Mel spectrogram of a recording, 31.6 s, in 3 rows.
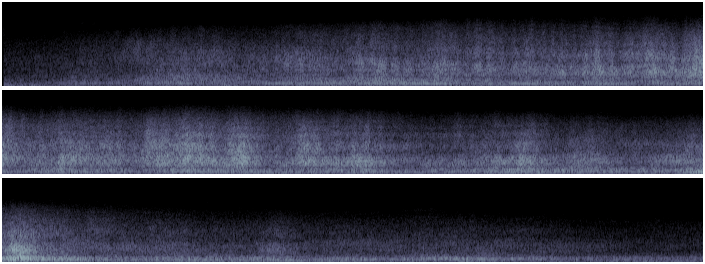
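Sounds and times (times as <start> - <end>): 
Gloster Meteor F Mk8 jet aircraft passing distant: 0.0 - 31.5.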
